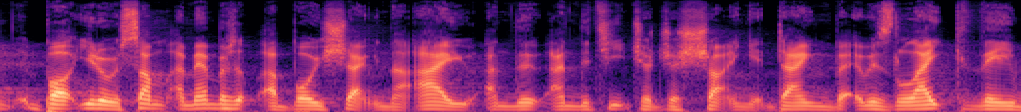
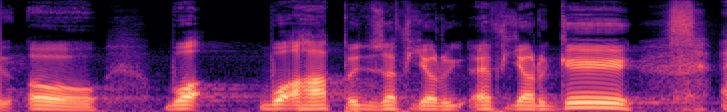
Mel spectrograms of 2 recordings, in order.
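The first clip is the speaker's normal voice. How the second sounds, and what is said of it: Put-on Dundonian Scottish accent. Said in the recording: “That was a Dundonian accent”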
